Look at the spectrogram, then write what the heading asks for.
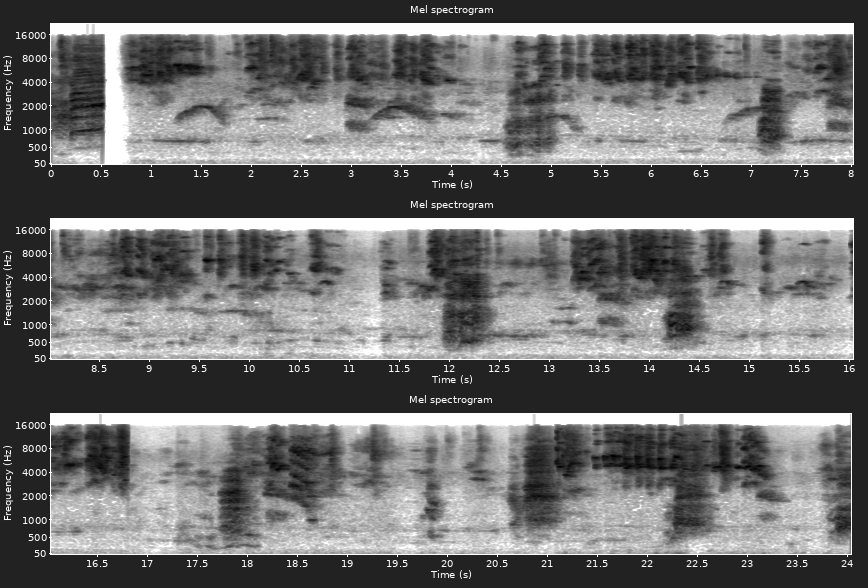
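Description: Several birds chirping and calling, with many short calls overlapping throughout.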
